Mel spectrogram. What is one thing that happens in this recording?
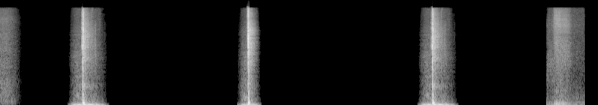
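Nail clippers snap sharply, again and again.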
